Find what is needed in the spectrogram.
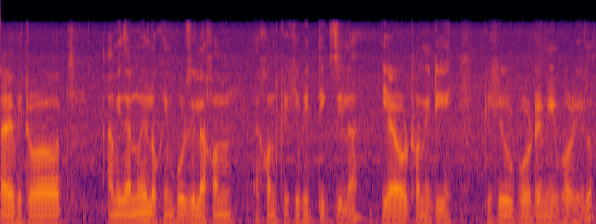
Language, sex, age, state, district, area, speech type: Assamese, male, 18-30, Assam, Lakhimpur, rural, spontaneous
